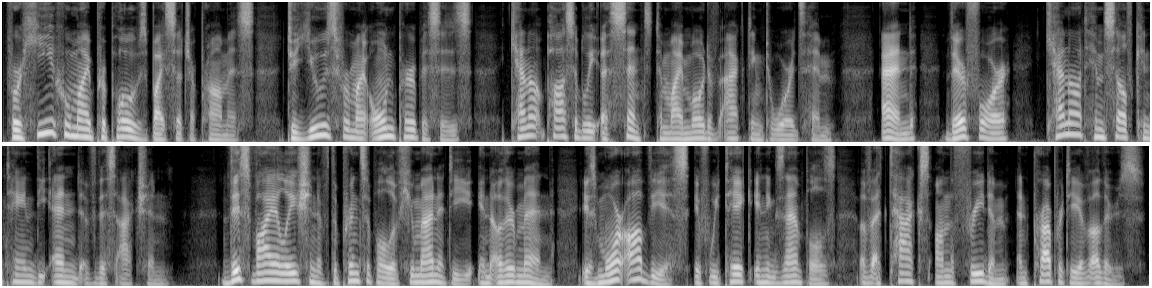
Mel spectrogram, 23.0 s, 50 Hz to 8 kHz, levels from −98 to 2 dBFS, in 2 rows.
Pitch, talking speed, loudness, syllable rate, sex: 135 Hz, 160 wpm, -21 LUFS, 4.9 syllables/s, male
